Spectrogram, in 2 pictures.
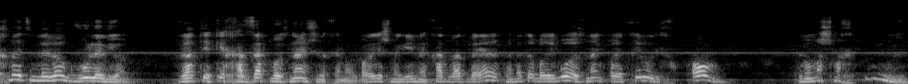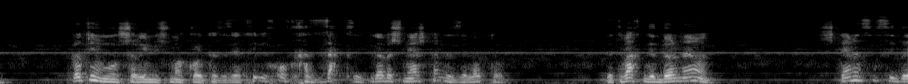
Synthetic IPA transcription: χbeet͡semlelo̞ɡvuleljo̞n | zeʁak̚t̪akeχazakbeoznaimʃelaχe̞mavalbeeɡaʃemeɡiimleːχadvatbaeʁeχbemeteʁbeʁibuoznaimkvaʁjat̪χiluliχʔo̞v | zemamaʃmaχiv | lo̞t̪ijumuʃaʁimbiʃmoako̞lkazezejat̪χiluːiχʔo̞vχazakzetɡuabeʃmijaʃelaχemvezelo̞to̞̰v | zet̪vaχɡado̞lme̞o̞d | ʃte̞mesʁesidʁ

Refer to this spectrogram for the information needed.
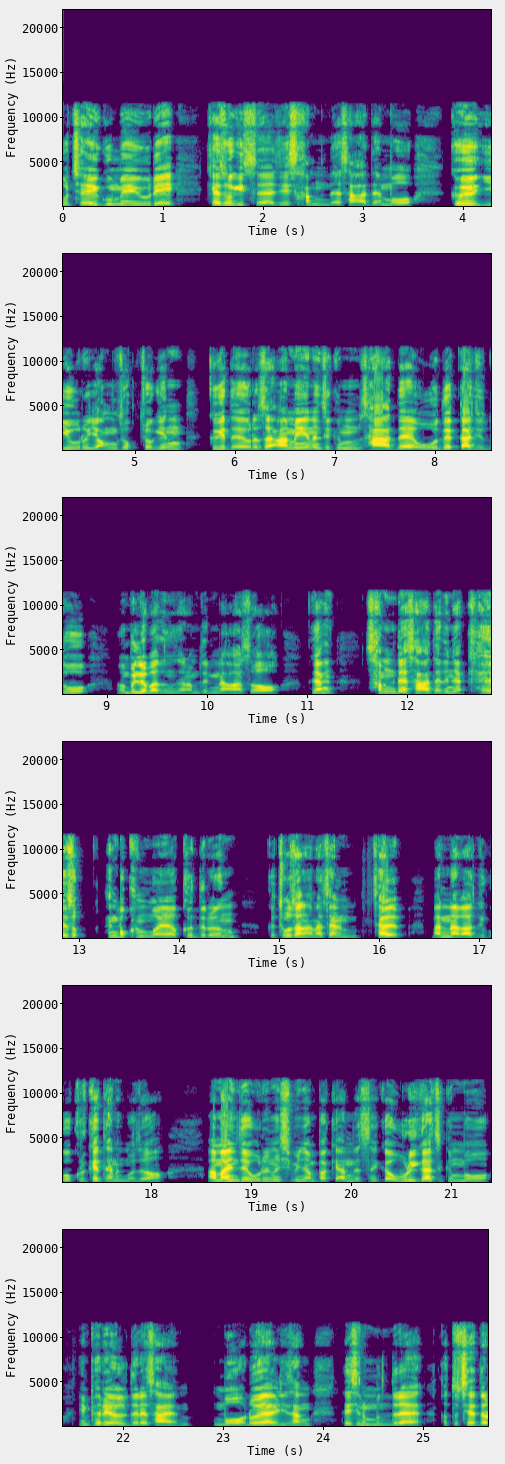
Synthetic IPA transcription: ot͡ɕeɡume̞juɾi | ke̞s̬ʰoɡis͈ʌjad͡ʑisʰamde̞sʰade̞mwʌ | kɯiuɾɯjʌ̰ŋs̬ʰok̚t͡ɕ͈ʌɡin | kɯɡe̞dwe̞jokɯɾe̞s̬ʰʌameinɯnt͡ɕiɡɯmsʰade̞ode̞k͈ad͡ʑido | muʎːʌbadɯnsʰaɾamdɯɾina̰wa̰sʰʌ | kɯɲaŋ | sʰamde̞sʰade̞kɯɲaŋke̞sʰok̚he̞ŋbokʰanɡʌe̞jokɯdɯɾɯn | kɯt͡ɕos̬ʰaŋɦanat͡ɕaɭt͡ɕaɭ | manːaɡad͡ʑiɡokɯɾʌkʰe̞dwe̞nɯnɡʌd͡ʑo | amaind͡ʑe̞uɾinɯnɕʰibiɲʌnbak͈e̞ande̞s͈ɯɲik͈auɾiɡat͡ɕiɡɯmːʌimpʰe̞ɾiʌɭdɯɾe̞sʰa | mwʌɾojaɭisʰaŋte̞ɕʰinɯnbundɯɾe̞kʌt͈ʰot͡ɕe̞de

